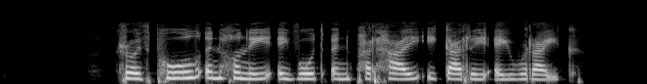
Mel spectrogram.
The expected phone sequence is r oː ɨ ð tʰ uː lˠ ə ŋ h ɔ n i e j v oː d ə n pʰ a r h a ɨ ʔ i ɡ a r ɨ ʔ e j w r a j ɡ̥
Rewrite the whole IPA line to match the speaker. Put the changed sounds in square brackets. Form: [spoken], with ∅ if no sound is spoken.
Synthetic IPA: r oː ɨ ð [pʰ] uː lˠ ə [n] h ɔ n i e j v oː d ə n pʰ a r h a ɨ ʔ i ɡ a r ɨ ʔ e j w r a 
